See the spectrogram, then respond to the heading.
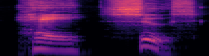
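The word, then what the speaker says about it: Jesús: worshiping what Jesus Jesus look at how Jesus is spelled and how it's pronounced here in English but how's it pronounced in Spanish it's pronounced Jesus heus is Hell Zeus you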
